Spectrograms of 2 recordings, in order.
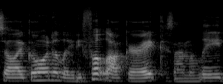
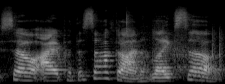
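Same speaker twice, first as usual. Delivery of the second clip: usual speaking voice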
